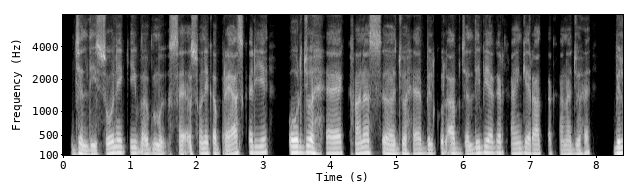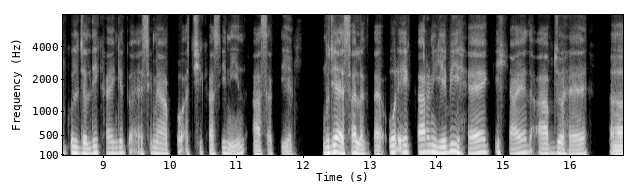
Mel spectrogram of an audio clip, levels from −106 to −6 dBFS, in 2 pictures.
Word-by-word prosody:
जल्दी 95 Hz, -1 st, +2 dB
सोने 120 Hz, +8 st, +3 dB
की 125 Hz, -1 st, -3 dB
ब 100 Hz, -3 st, -2 dB
म 100 Hz, -4 st, 0 dB
स -, -, -5 dB, 0.2 s
सोने 115 Hz, 0 st, 0 dB
का 115 Hz, -1 st, -1 dB
प्रयास 110 Hz, +2 st, -1 dB
करिए 130 Hz, +1 st, -1 dB, 0.4 s
और 135 Hz, 0 st, +8 dB
जो 135 Hz, +1 st, +4 dB
है 115 Hz, +2 st, +1 dB, 0.2 s
खाना 115 Hz, +4 st, +2 dB
स -, -, -5 dB, 0.3 s
जो 105 Hz, -, +1 dB
है 105 Hz, +1 st, -1 dB
बिल्कुल 105 Hz, +3 st, -4 dB
आप 110 Hz, 0 st, 0 dB
जल्दी 100 Hz, +6 st, 0 dB
भी 130 Hz, +1 st, +1 dB
अगर 125 Hz, 0 st, 0 dB
खाएँगे, 115 Hz, 0 st, -2 dB
रात 100 Hz, -1 st, -2 dB
का -, -, -8 dB
खाना 95 Hz, -2 st, -6 dB
जो 95 Hz, 0 st, -2 dB
है 120 Hz, +7 st, -3 dB, 0.4 s
बिल्कुल 130 Hz, +2 st, +4 dB
जल्दी 120 Hz, +3 st, +2 dB
खाएँगे 120 Hz, 0 st, -2 dB
तो 130 Hz, -, -10 dB
ऐसे 115 Hz, +1 st, -5 dB
में 115 Hz, -, 0 dB
आपको 105 Hz, -1 st, -4 dB
अच्छी 120 Hz, -, -8 dB
खासी 100 Hz, +1 st, -3 dB
नींद 105 Hz, +5 st, 0 dB
आ 95 Hz, -, 0 dB
सकती 90 Hz, -1 st, -7 dB
है। 80 Hz, -, -3 dB, 0.5 s
मुझे 130 Hz, +5 st, +7 dB
ऐसा 125 Hz, +1 st, +4 dB
लगता 100 Hz, -3 st, 0 dB
है 90 Hz, -, -1 dB
और 145 Hz, -, +4 dB
एक 145 Hz, -1 st, +2 dB
कारण 145 Hz, +2 st, +4 dB
ये 130 Hz, -3 st, +5 dB
भी 155 Hz, +2 st, +4 dB, 0.2 s
है 130 Hz, +5 st, +3 dB
कि 140 Hz, 0 st, -6 dB
शायद 125 Hz, +5 st, -2 dB
आप 110 Hz, 0 st, +1 dB
जो 120 Hz, -2 st, +3 dB
है 100 Hz, +2 st, +1 dB
अ, 115 Hz, -, -8 dB
115 Hz, 205 wpm, -23 LUFS, 105-130 Hz, 0.5 s, और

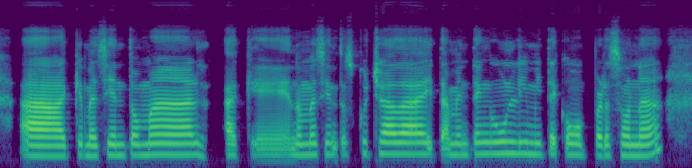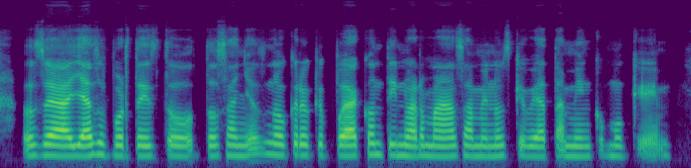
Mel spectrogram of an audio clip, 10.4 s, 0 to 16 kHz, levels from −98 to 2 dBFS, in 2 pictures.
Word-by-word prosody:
a 185 Hz, -1 st, +7 dB
que 200 Hz, -, -7 dB
me 190 Hz, -, 0 dB
siento 200 Hz, +1 st, -3 dB
mal, 210 Hz, -1 st, +3 dB
a 100 Hz, -, 0 dB
que 105 Hz, +1 st, -7 dB
no -, -, -3 dB
me 205 Hz, +1 st, -3 dB
siento 215 Hz, -, -7 dB
escuchada 220 Hz, -1 st, +2 dB
y -, -, -6 dB
también 205 Hz, 0 st, -3 dB
tengo 220 Hz, +1 st, -4 dB
un 230 Hz, 0 st, -2 dB
límite 220 Hz, -2 st, -5 dB
como 205 Hz, 0 st, -3 dB
persona, 195 Hz, +2 st, -1 dB, 0.4 s
o -, -, -2 dB
sea, 190 Hz, -1 st, +7 dB
ya 190 Hz, 0 st, +6 dB
soporté 190 Hz, -2 st, -2 dB
esto 185 Hz, 0 st, -3 dB
dos 185 Hz, +1 st, -4 dB
años. 190 Hz, 0 st, -3 dB
No 205 Hz, -2 st, -1 dB
creo 200 Hz, 0 st, -2 dB
que 200 Hz, -, -8 dB
pueda 190 Hz, 0 st, +4 dB
continuar 195 Hz, -2 st, -1 dB
más 185 Hz, 0 st, +1 dB
al 185 Hz, -1 st, -1 dB
menos 185 Hz, +1 st, -4 dB
que -, -, -7 dB
vea 180 Hz, -1 st, -1 dB
también 180 Hz, 0 st, -5 dB
como 185 Hz, 0 st, -10 dB
que 185 Hz, -, -8 dB
195 Hz, 220 wpm, -25 LUFS, 185-210 Hz, 0.4 s, a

